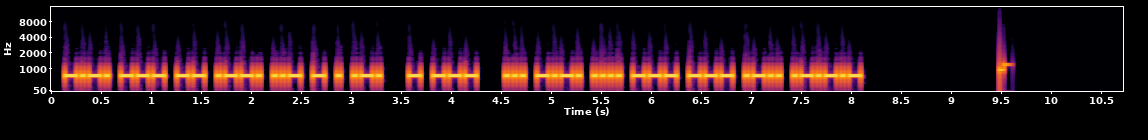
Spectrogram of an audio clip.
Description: Morse code, heard as a keyed tone, about 30 wpm, 700 Hz. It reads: COMPUTER TO SCHOOL.
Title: Sentences from Top 1000 Words - Review Part 3 - 30wpm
